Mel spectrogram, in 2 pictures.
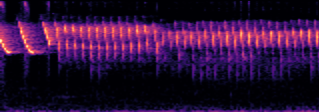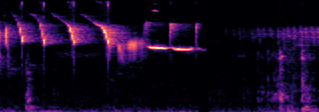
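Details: Canary lure song to prompt males to sing: a few quick notes, then a long, dense, rolling trill, breaking into descending slurs and short flat whistles before fading out.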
